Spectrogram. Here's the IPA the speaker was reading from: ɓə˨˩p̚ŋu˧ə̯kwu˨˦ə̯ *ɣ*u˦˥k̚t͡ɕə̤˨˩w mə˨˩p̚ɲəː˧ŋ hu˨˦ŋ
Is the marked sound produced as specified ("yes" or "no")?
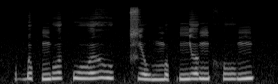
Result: yes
